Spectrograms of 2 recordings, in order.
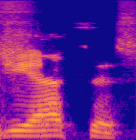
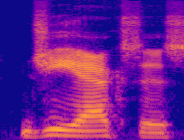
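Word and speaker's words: Jhiaxus: G-Axis. Yeah, that's his name is pronounced G-Axis. The H is silent, and you pronounce the I.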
